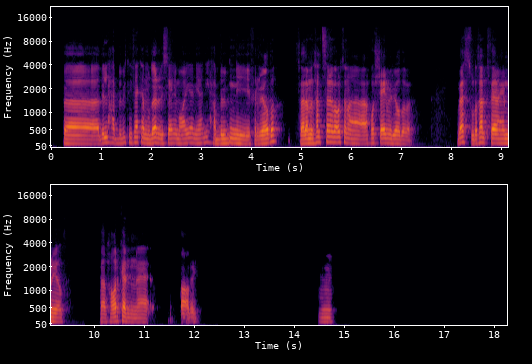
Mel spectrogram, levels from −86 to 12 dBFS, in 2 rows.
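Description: Speech recording with no audible technical faults anywhere.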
